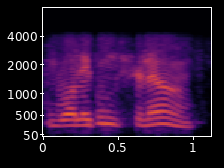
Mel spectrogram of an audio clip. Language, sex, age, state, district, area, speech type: Kashmiri, male, 30-45, Jammu and Kashmir, Budgam, rural, conversation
